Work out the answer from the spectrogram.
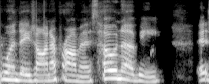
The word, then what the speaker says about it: Honobia: you sent me a the henobi hat right pronounce me i'm going to get it right one day john i promise ho nubby it sounds like um it sounds like something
